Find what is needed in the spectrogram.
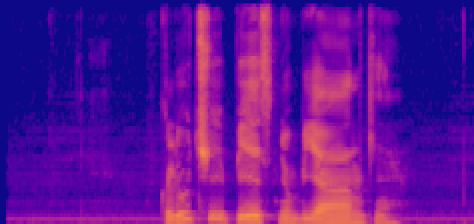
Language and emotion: Russian, sad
